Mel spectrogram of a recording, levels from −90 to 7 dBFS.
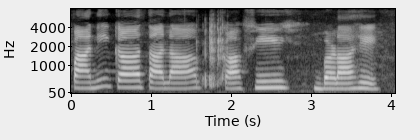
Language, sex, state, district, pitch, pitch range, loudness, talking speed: Hindi, female, Madhya Pradesh, Bhopal, 205 Hz, 195-225 Hz, -15 LUFS, 90 wpm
